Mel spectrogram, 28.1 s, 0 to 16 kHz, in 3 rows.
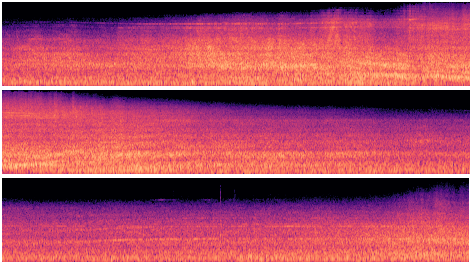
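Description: Boeing 737-700's CFM56 turbofan engines passing low overhead on final approach: a jet roar with a high whine that swells, peaks with a sweeping whoosh about nine seconds in, then fades to a softer, steady rumble.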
